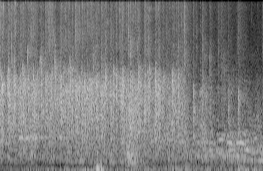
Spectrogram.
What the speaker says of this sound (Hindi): चलो ताली बजाओ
